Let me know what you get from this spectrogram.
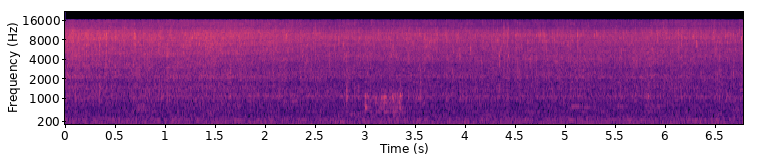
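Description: Sliced bell peppers sizzling steadily in hot oil in a nonstick pan, turned over with metal tongs, with a few light clicks about three seconds in.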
